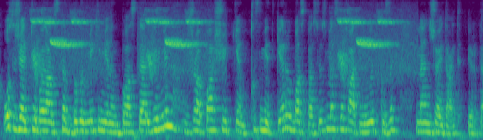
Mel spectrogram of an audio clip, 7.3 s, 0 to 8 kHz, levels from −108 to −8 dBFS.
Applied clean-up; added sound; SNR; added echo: none; Bird; 8 dB; reverberation time 0.4 s.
